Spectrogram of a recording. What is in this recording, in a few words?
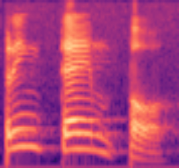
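"printempo", esperanto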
